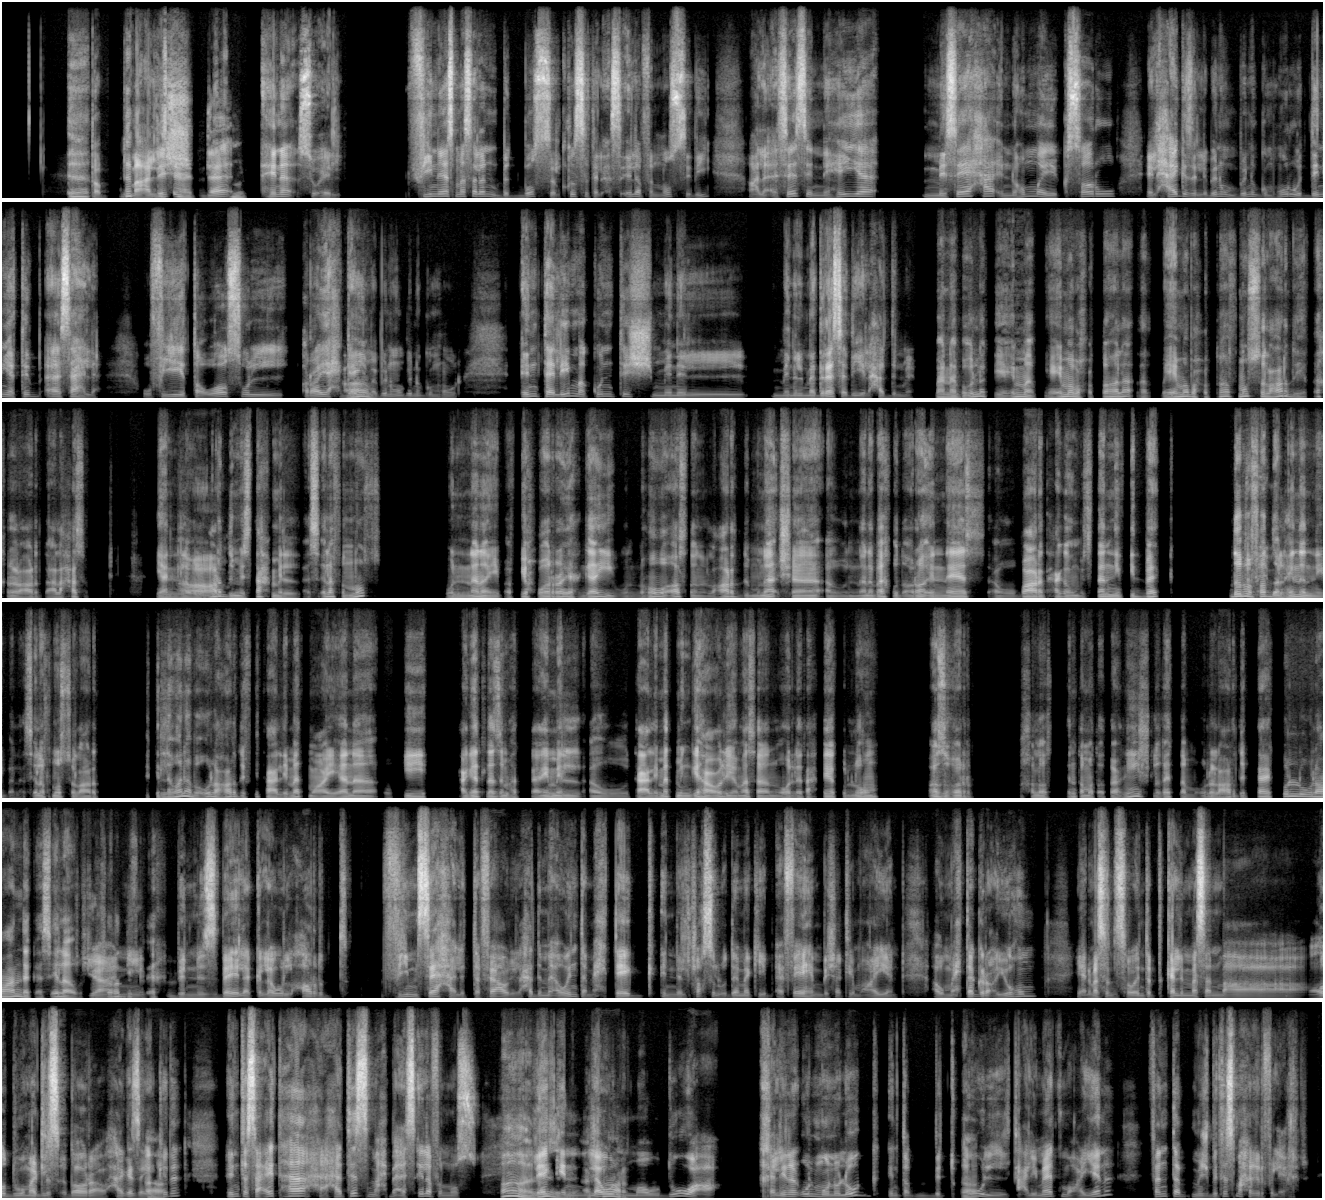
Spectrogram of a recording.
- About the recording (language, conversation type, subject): Arabic, podcast, بتحس بالخوف لما تعرض شغلك قدّام ناس؟ بتتعامل مع ده إزاي؟
- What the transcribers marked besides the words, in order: in English: "feedback"; tapping; in English: "Monologue"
